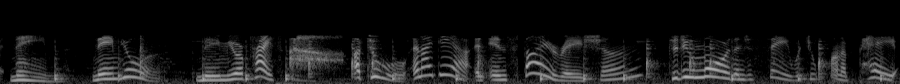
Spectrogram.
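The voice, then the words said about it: Beat poet character voice. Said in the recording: “my impression of a beat poet”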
